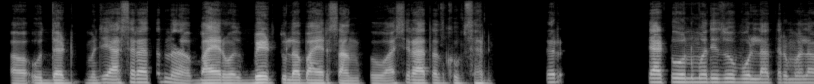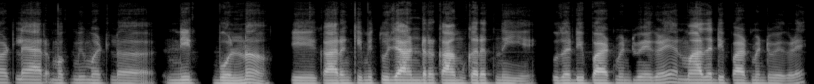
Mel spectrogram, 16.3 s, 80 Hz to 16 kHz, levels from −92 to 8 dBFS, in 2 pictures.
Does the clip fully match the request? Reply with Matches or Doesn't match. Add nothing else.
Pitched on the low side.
Matches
